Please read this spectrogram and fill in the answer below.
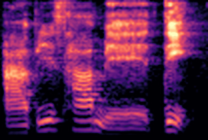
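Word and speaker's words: abhisameti: 그 다음에 아비사메띠 아비사메띠 실현하다라는 말인데 여기서도 사메띠에서 이가 나오죠. 이는 에라고 길게 발음하는 거거든요. 그래서 아비사메띠 이렇게 발음이 돼요.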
